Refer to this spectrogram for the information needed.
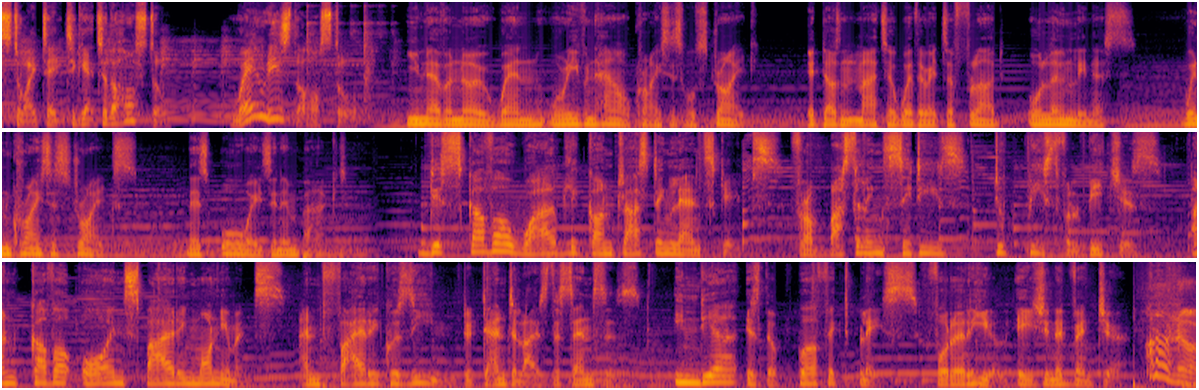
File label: commercial reel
